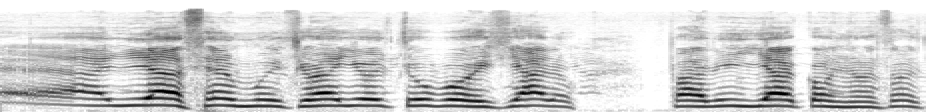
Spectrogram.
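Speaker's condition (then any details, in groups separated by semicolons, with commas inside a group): Cerebral palsy; Aspace Sevilla day centre for stimulation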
